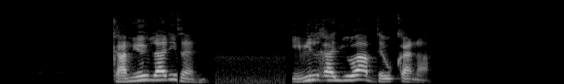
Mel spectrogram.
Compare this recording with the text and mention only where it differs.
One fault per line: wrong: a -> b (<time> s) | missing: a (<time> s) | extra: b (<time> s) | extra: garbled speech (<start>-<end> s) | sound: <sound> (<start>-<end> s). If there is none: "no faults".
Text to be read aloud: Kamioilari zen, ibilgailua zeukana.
no faults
